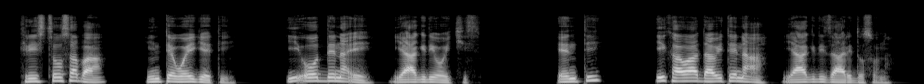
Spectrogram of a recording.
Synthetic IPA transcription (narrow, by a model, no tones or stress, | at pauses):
kɪɾɪs̬t̪ːo̞ːsɐbaː | hɪnt̪ːɛwɔjɡe̞ːt̪ḭ | ʔɪo̞ːd̪ːɛnɐʔejaːɡɪd̪ɪɔjt͡ʃːɪs | ʔɛnt̪ːɪ | ʔɪkɐwaːd̪ɐwɪt̪ɛnɐʔɐjaːɡɪd̪ɪzaːɾɪd̪ɔsɔ̰nɐ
